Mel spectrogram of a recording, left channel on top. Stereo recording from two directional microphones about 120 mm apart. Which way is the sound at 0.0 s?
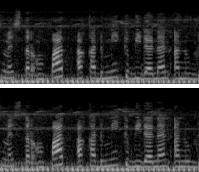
30° left (ahead or behind).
